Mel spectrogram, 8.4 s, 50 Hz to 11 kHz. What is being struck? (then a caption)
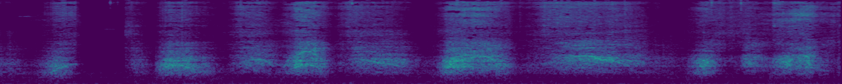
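Stretched canvas print on a frame. Long acrylic nails and fingertips trace and scratch across a stretched canvas print of a red rose hanging on a wall, its fabric surface over a hollow frame. The clip is a series of soft, breathy rubbing and scraping strokes that swell and fade, centered in the midrange around 900 Hz with little low end.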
